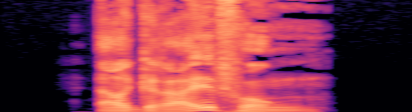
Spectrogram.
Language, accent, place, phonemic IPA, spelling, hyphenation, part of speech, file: German, Germany, Berlin, /ɛɐ̯ˈɡʁaɪ̯fʊŋ/, Ergreifung, Er‧grei‧fung, noun, De-Ergreifung.ogg
- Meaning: seizure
